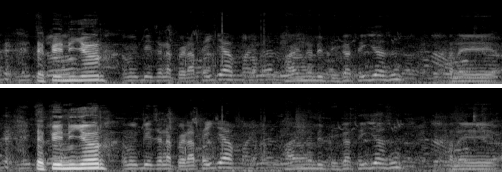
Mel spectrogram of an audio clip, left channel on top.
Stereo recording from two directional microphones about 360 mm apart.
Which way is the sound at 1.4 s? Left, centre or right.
Right.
